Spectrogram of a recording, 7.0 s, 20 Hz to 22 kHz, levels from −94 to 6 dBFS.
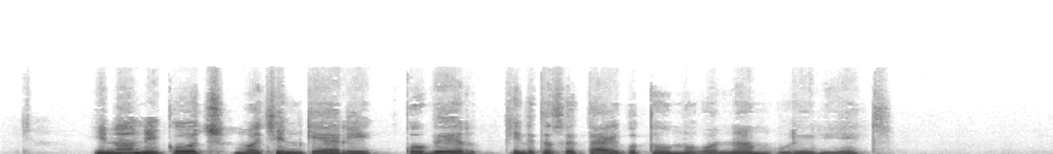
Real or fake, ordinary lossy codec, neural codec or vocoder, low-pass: fake; AAC, 32 kbps; codec, 44.1 kHz, 2.6 kbps, DAC; 19.8 kHz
